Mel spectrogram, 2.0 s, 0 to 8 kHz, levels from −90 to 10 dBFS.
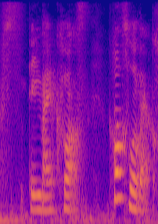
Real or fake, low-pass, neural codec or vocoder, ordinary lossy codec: fake; none; codec, 16 kHz, 1 kbps, FreqCodec, larger model; none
